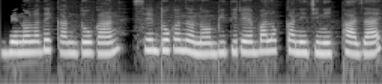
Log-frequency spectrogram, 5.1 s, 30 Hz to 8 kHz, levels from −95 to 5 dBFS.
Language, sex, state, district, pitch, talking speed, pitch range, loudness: Chakma, male, Tripura, Unakoti, 250 Hz, 130 wpm, 240-270 Hz, -14 LUFS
